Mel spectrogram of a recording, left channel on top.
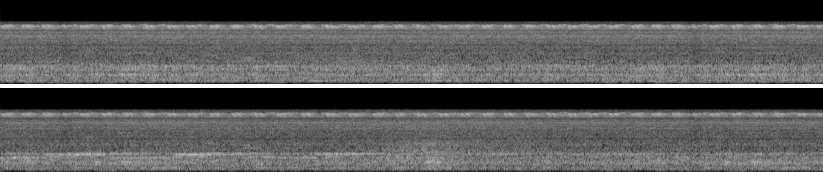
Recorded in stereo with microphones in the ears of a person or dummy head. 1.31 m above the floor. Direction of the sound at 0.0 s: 50° left (ahead or behind).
